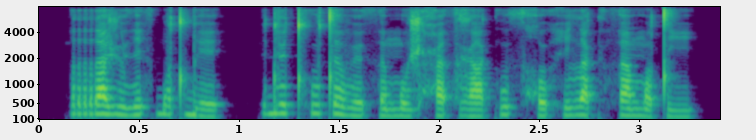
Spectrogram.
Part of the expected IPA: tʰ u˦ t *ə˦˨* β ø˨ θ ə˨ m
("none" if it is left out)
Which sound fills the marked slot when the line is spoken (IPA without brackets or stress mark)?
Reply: ə˦˨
